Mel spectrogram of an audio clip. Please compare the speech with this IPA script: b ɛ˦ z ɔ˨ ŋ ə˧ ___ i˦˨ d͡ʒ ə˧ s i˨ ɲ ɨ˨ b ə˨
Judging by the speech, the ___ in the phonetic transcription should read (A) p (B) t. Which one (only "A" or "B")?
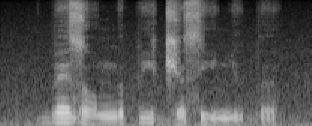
A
